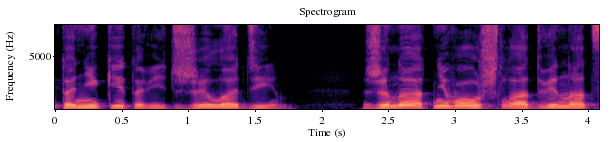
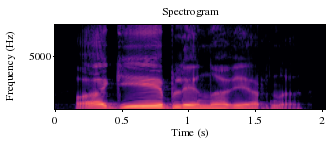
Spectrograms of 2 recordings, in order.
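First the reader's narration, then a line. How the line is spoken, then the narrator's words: Sighing. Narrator (Russian): вздохнул Горёнышев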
